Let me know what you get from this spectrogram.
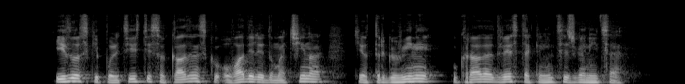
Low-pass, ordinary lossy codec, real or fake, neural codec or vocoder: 10.8 kHz; none; fake; vocoder, 44.1 kHz, 128 mel bands, Pupu-Vocoder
